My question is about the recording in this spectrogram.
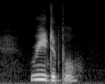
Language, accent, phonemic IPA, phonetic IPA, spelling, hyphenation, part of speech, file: English, US, /ˈɹiː.də.bəl/, [ˈɹiː.də.bl̩], readable, read‧a‧ble, adjective, En-us-readable.ogg
- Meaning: 1. Legible, possible to read or at least decipher 2. Which can be read—i.e. accessed or played—by a certain technical type of device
